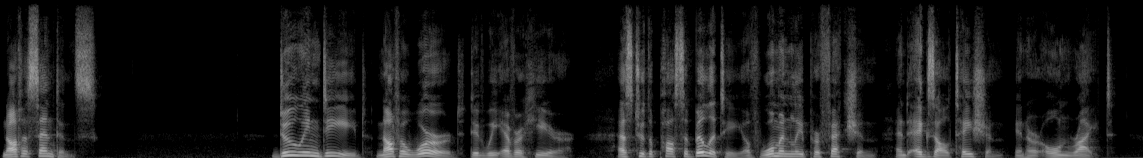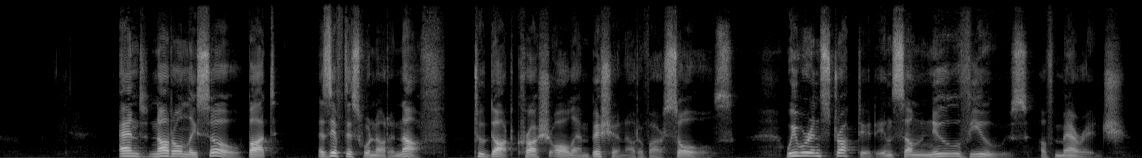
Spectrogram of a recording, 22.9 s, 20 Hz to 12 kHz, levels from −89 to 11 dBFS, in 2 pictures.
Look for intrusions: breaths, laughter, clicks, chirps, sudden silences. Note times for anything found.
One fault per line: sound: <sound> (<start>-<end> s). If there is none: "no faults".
no faults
